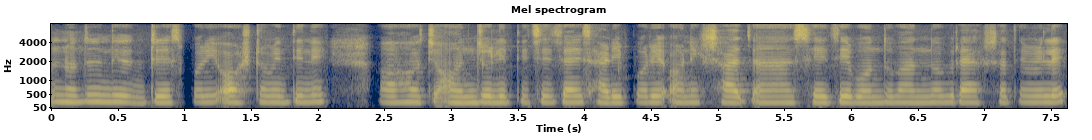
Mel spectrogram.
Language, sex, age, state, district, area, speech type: Bengali, female, 18-30, West Bengal, Jalpaiguri, rural, spontaneous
